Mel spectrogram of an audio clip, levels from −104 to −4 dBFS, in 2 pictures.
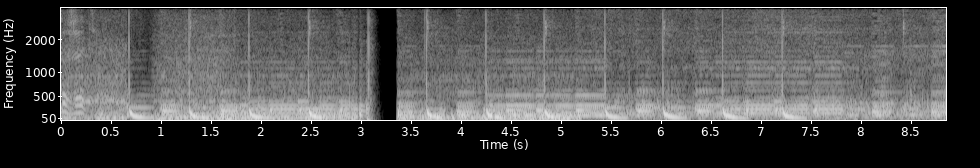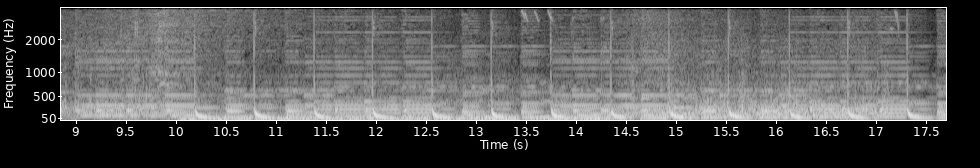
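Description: From 2.88 to 3.05 s the sound turns choppy and robotic. Four short holes, the longest 20 ms, are patched by stretching the last sound: repeated packet loss, with about a third of the span concealed. From 3.07 to 3.41 s a fading buzz gives way to about 0.18 s of silence before the audio resumes with a piece gone, likely a long network dropout.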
